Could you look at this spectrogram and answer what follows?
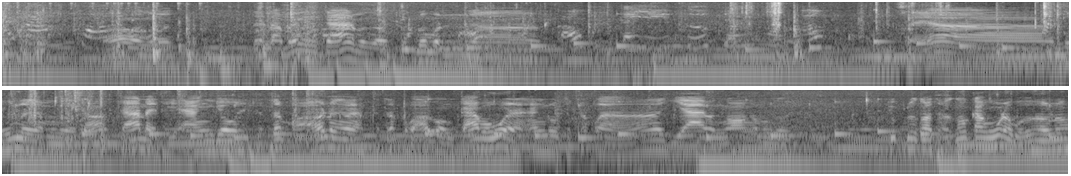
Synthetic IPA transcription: ʔə˨˩məː˨˩ŋə˨˩jɗe˨˧˩laː˨˩mɓa˨˦ŋɔ˧˩nkaː˨˦˨mː˨˩ŋɨː˨˩t͡ɕʊ˦˥k͡p̚ɗo˧˦mï˨˩ŋ̟ʔəː˨˩ | kaː˨˦i˧˨ŋɨ˨˦˥ | mi˨˩ŋ̟sɛ̰˧˥˨t̪ɨ˨˦ŋle˧naː˨˩mɔ̰˨ŋɨ˨˩ʔɔ˧˨˩kaː˨˦na˨˩jt̪i˨˩ʔa˧ŋzo˧t̪ʰi˨˩t̪i˨˩t̪ə˦˥k̚əː˧˩nə˨˦maː˧˩t̪ʰi˨˩zə˦˥k̚və̰ː˧˩kɔ˨˩nkaː˨˦mu˨˦˥a˨˩ʔa˧ŋɗo˧t̪ʰi˨˩zə˦˥k̚laː˨˩˨zaː˧jvaː˨˩ŋɔ˧nkaː˨˩mɔ̰˨ŋɨ˨˩ə | t͡ɕʊ˦˥k͡p̚ɗ̰kɔ˧t̪ə˨˧˩kɔ˨˦kaː˨˦mu˨˦˥naː˨˩vɨ̰˧˨ɦəː˧nɨ̰˧˦

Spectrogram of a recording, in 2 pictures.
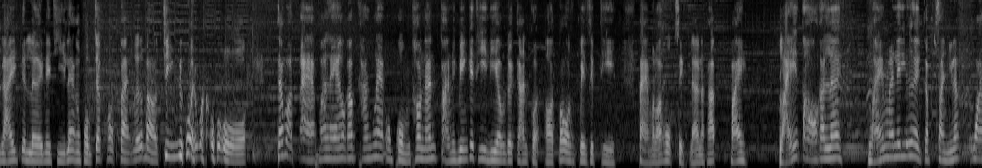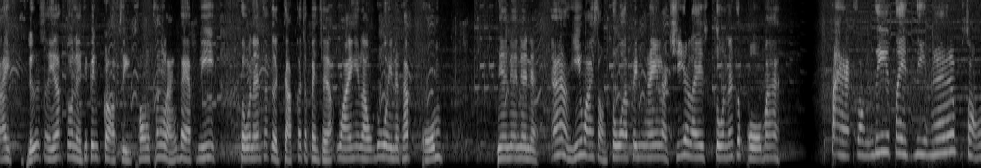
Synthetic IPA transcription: la˨˦˥jka˧nlɤː˧jna˧jt̪ʰiː˧lɛː˥˩kʰːɔ˨˧˦pʰmt͡ɕa˨˩kʰɔː˧˩t̪ɛː˨˩k̚lːɾpaː˨˩wt͡ɕi˧ŋdu˥˩əjwaː˥˩ʔo˨oː˨˩t͡ɕa˧˩˦bɔː˨˩t̪ɛː˨˩k̚maː˧lɛː˦˥wkʰa˦˥p̚kʰɾa˦˥ŋɾɛː˥˩kʰːɔː˨˩˦ŋpʰo˩˦mt̪ʰa˥˩wna˦˥npaː˨˩ma˧pi˧əŋk̪ʰɛ˥˩t̪ʰiː˧di˧əwdoː˧jkaː˧nko˨˩t̪̚ʔɔː˧t̪oː˥˩pe˧nsi˨˩p̚t̪ʰiː˧ | t̪ɛː˨˩maː˧ɾɔː˦˥jho˨˩k̚si˨˩p̚lɛː˦˥wna˦˥kʰa˦˥p̚pa˧j | la̰˨˦jt̪ɔː˨˩ka˧nlɤː˧jla˨˩˦jmaː˧lɯ˥˩jlɯ˥˩əjka˨˩p̚sa˨˩ni˦˧la˦˥k̚waː˧jɾɯː˨˦sa˨˩˦ji˦la˦˥t̪u˧na˨˩˦jt̪iː˥˩pe˧nklɔː˨˩p̚siː˨˩˦t̪ʰɔː˧˥ŋkʰaː˥˩ŋla˩˦ŋbɛː˨˩p̚niː˦˥t̪u˧ɐna˦˥t̪ʰaː˥˩kɤː˨˩t̪̚t͡ɕa˨˩p̚kɔː˥˩t͡ɕa˨˩pe˧nsa˨˩˦la˦˥k̚waː˧jha˥˩jɾa˧wdu˥˩əjna˦˥kʰɾa˦˥pʰːo˨˩˦m | ni˧˩ni˧˩ni˧˩ni˧˩ʔaː˧˩ɔ˨˩ŋiː˦˥waː˧jsɔː˩˦ŋt̪u˧ɐpe˧nŋa˧jla˨˩t͡ɕʰiː˦˥ʔa˧ɾa˧jt̪u˧ɐna˦˥nkɔ˥˩pʰoː˨˩maː˧ | t̪ɛː˨˩k̚sɔ˨˩˦ŋdiː˧˩t̪eː˨˩t̪̚niː˧˩haː˦˥psɔː˨˦ŋ

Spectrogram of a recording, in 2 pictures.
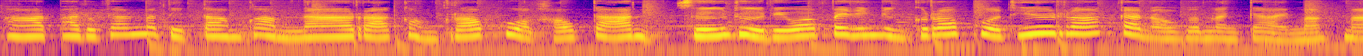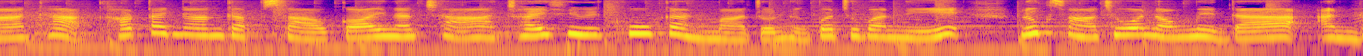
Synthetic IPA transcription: pʰaː˥˩t̪̚ʰaː˧˩t̪ʰu˦˥kt̪ʰa˥˩nmaː˧t̪i˨˩t̪ːaː˧mkʰwaː˧mnaː˥˩ɾa˦˥kʰːɔː˩˦ŋkʰɾɔː˥˩p̚kʰɾu˧ɐkʰa˦˥wka˧nsɯ˥˩ŋt̪ʰɯː˩˦diː˧˩waː˥˩pe˧nʔi˨˩k̚nɯ˨˩ŋkʰɾɔː˥˩p̚kʰɾu˧ɐt̪ʰiː˥˩ɾa˦˥kːaː˧nʔɔː˨˩kːa˧mla˧ŋkaː˧jmaː˦˥˩k̚maː˥˩kʰːa˥˩kʰa˦˥wt̪ɛː˧˩ŋaː˧nka˨˩p̚saː˩˦wkɔː˦˥jna˦˥t̪̚t͡ɕʰaː˦˥t͡ɕʰa˦˥jt͡ɕʰiː˧wi˦˥t̪̚kʰuː˥˩ka˧nmaː˧˩t͡ɕo˧nt̪ʰɯ˨˩˦ŋpa˨˩t̪̚t͡ɕu˨ba˧nːiː˦˥ | lu˦˥k̚saː˨˦wt͡ɕʰu˧˥˧nɔː˦˥ŋmeː˧daː˧˥˩ʔa˧n

